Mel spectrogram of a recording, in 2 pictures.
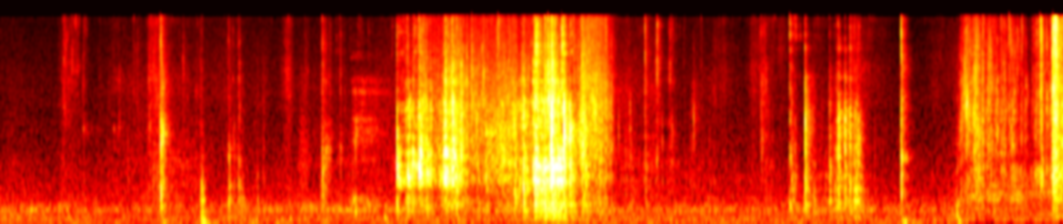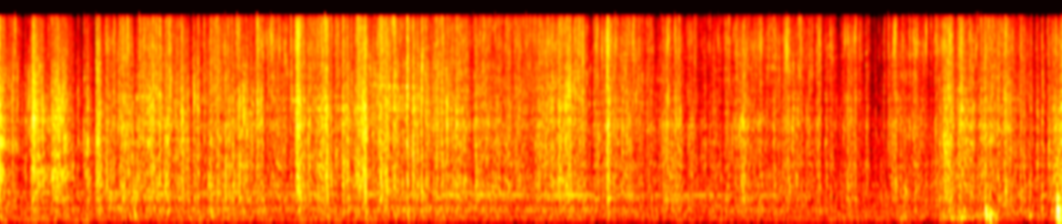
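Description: Plastic zip-lock bag crinkling and rustling as slime is worked out of it: a loud stretch of rustling about five seconds in, then continuous fast crinkling from about halfway through, the footage sped up.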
